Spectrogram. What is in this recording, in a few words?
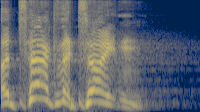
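vox attack male; smite; loki; voicepack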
